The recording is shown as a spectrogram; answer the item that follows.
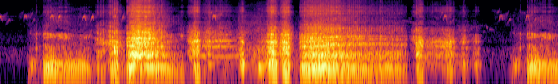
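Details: Tiger roar, a series of deep, rough, harmonic bursts rising to loud peaks and fading, repeated several times with brief gaps between them.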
